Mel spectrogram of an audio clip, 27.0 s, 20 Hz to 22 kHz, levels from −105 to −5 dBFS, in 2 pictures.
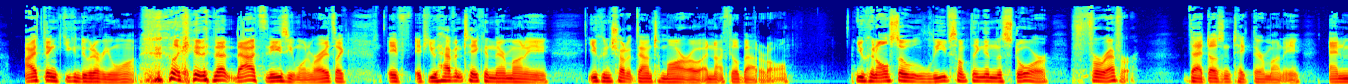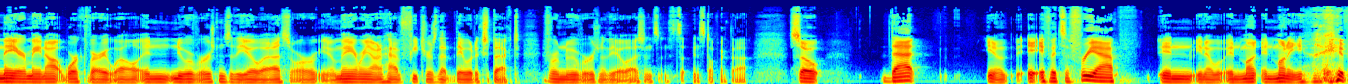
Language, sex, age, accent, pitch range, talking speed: English, male, 20-39, American, 100-130 Hz, 240 wpm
